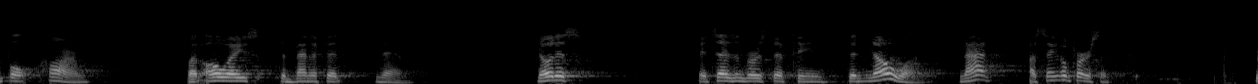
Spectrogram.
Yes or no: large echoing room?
yes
